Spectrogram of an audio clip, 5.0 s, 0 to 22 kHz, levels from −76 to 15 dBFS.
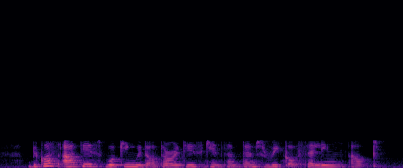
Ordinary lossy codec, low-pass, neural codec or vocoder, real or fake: none; 3.6 kHz; none; real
